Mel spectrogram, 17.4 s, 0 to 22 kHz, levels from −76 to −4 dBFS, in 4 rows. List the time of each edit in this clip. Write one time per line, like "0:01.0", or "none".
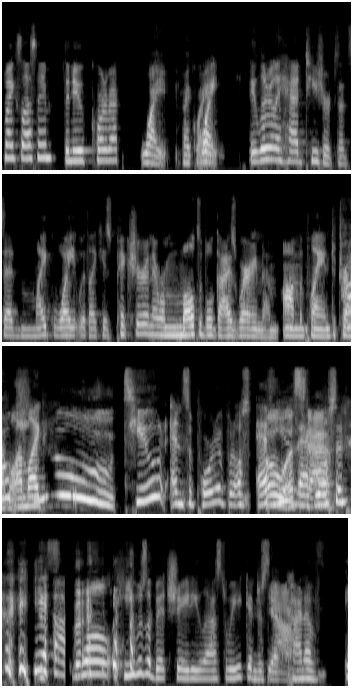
0:11.8
0:13.9
0:16.4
